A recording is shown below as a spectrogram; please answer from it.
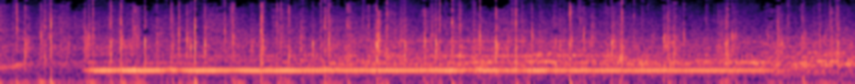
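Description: A horn blown in one long steady note, held for about three and a half seconds, over dense hand clapping.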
